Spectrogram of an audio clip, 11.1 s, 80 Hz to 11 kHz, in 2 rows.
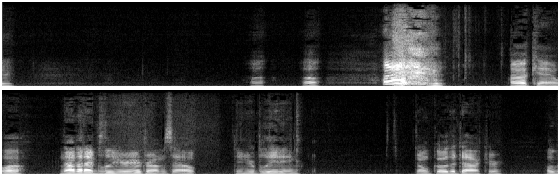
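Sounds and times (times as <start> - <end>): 
speech: 2.5 - 3.2, 3.8 - 4.5, 5.1 - 8.6, 9.7 - 11.1
single loud sneeze: 3.8 - 4.5.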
